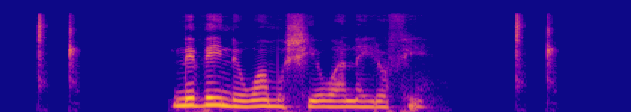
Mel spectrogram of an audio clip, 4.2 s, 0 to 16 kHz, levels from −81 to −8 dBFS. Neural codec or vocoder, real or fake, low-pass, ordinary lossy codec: vocoder, 22.05 kHz, 80 mel bands, WaveNeXt; fake; 9.9 kHz; none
